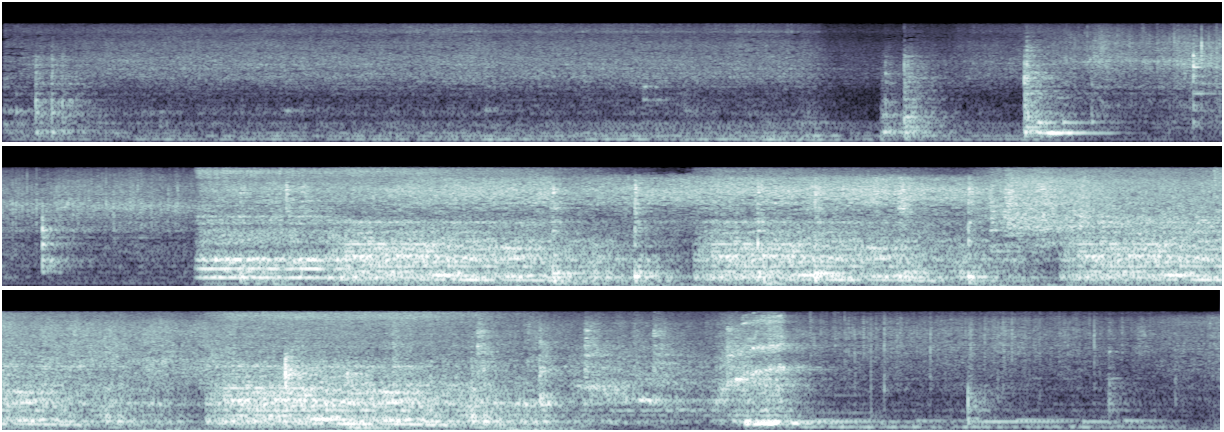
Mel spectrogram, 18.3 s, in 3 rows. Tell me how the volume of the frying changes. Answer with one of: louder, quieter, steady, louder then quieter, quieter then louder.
louder then quieter.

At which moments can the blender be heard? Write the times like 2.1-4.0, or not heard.
7.0-16.1.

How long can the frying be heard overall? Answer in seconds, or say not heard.
18 s.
